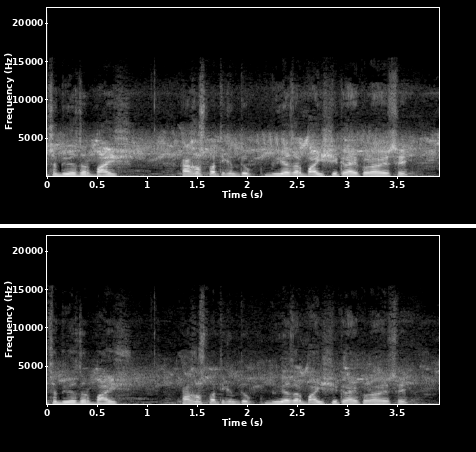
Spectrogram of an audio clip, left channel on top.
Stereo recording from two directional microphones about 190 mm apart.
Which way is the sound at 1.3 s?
10° left (ahead or behind).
